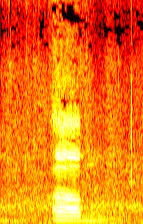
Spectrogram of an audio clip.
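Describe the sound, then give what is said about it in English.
A steady wash of road traffic noise with a low rumble fills the background of a bus stop, while a voice briefly speaks over it in the middle. “You can hear background traffic because, like I said, we're at the bus stop, but that's what Audio Mo is about, isn't it?”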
